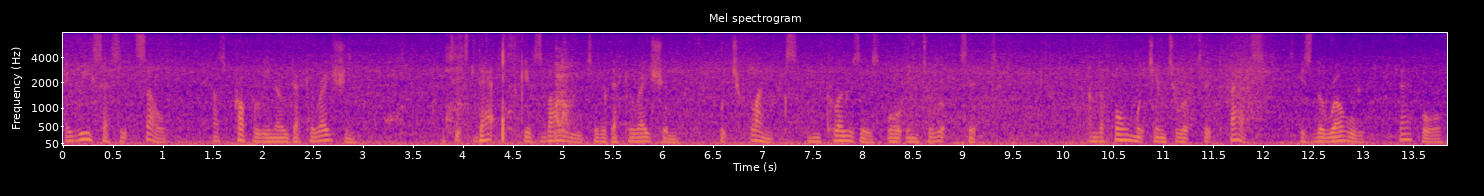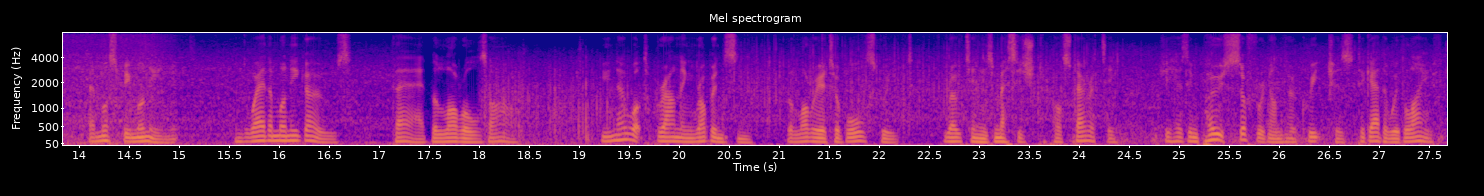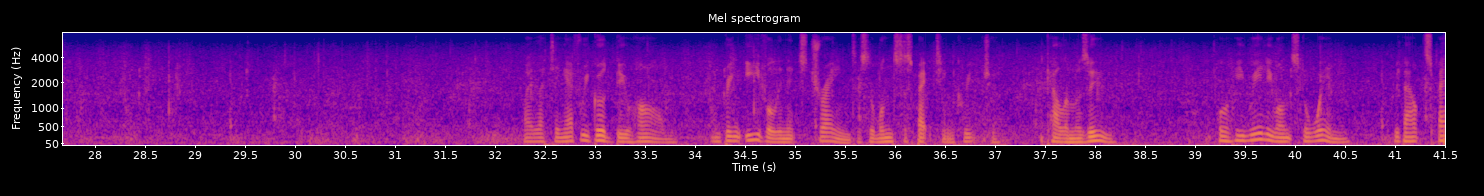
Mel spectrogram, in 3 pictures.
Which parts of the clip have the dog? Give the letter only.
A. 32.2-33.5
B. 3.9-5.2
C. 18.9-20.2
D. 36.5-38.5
B.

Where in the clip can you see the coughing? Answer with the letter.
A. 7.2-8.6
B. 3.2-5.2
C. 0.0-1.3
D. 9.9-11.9
B.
